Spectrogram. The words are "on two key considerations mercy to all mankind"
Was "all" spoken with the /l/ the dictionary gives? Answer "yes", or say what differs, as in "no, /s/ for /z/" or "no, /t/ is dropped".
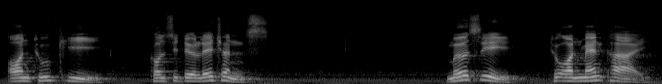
no, /n/ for /l/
